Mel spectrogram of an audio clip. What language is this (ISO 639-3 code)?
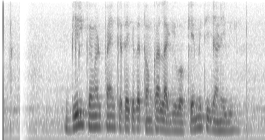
ori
